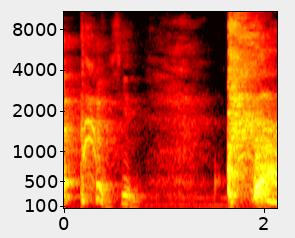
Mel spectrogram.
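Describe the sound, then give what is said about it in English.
Human coughing: a few short, rough coughs with breathy gaps, ending in one louder, longer harsh cough. “Coughing. Yeah, it's just like coughing.”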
